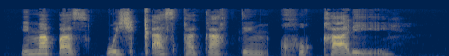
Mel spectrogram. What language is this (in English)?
Arequipa-La Unión Quechua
